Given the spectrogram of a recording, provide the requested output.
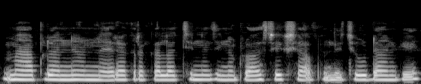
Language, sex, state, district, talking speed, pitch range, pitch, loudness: Telugu, female, Andhra Pradesh, Sri Satya Sai, 130 wpm, 210-220 Hz, 215 Hz, -12 LUFS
